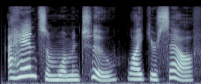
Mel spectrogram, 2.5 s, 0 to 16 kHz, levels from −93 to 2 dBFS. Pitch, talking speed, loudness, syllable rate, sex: 240 Hz, 145 wpm, -17 LUFS, 4.4 syllables/s, female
